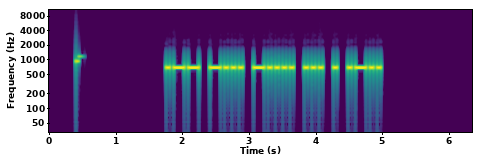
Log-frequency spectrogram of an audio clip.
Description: Morse code, heard as a keyed tone, about 22 wpm, 690 Hz. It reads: WB6SEL
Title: Call Signs Repeated 3x - 22wpm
